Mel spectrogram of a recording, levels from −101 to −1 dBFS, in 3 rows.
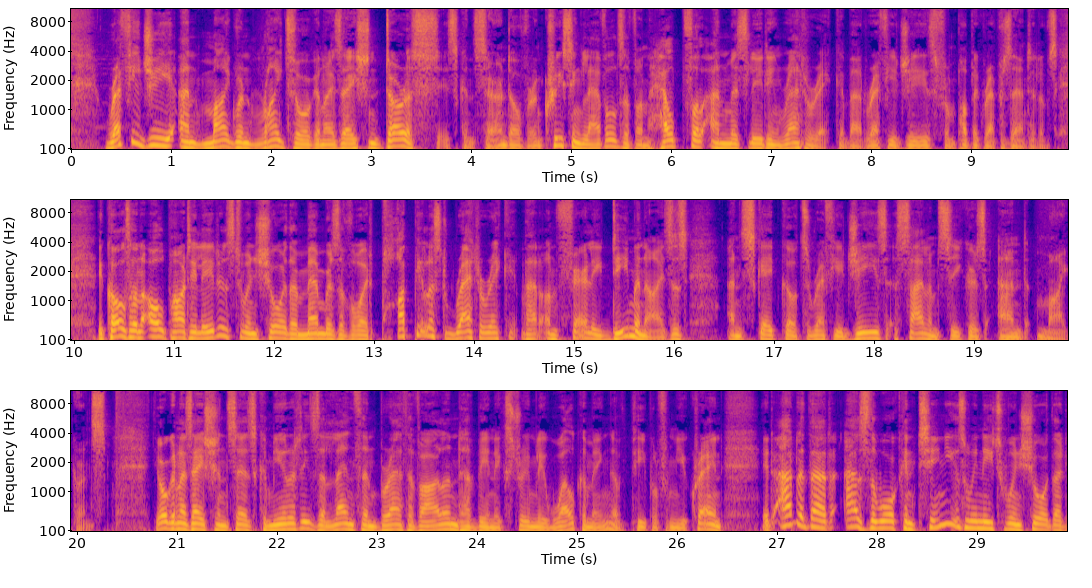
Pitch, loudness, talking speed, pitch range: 110 Hz, -21 LUFS, 150 wpm, 95-135 Hz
